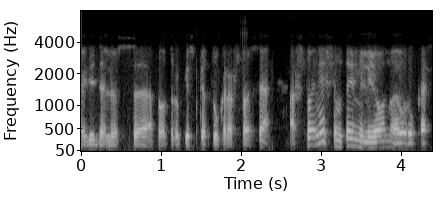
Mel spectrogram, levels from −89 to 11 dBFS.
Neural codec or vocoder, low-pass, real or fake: vocoder, 44.1 kHz, 128 mel bands every 256 samples, BigVGAN v2; 7.2 kHz; fake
